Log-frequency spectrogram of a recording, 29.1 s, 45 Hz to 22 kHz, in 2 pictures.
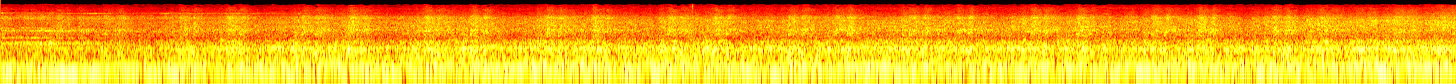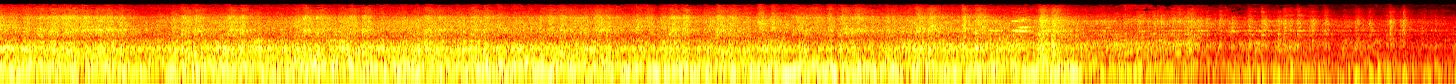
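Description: The coaches of the Rajdhani Express rolling over a steel girder bridge: a loud, steady rumble with wheels clicking over and over at the rail joints. About 25 seconds in, the sound drops away as the end of the train passes and it moves off.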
